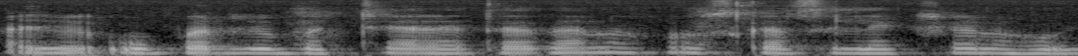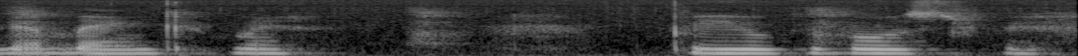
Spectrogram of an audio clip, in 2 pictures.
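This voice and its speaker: Tired young woman with a gravelly voice. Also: a little high, monotone, normal speed, dull audio. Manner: chatty, laughing, recounting daily life. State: heavily pregnant and tired. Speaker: vlogger. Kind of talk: casual chat. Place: home.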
